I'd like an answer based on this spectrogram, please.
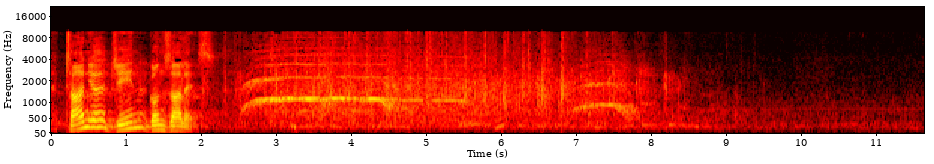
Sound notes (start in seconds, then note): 2.5 audience cheering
